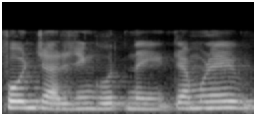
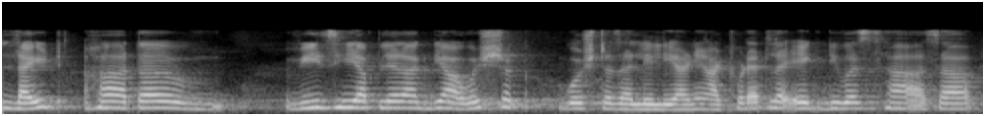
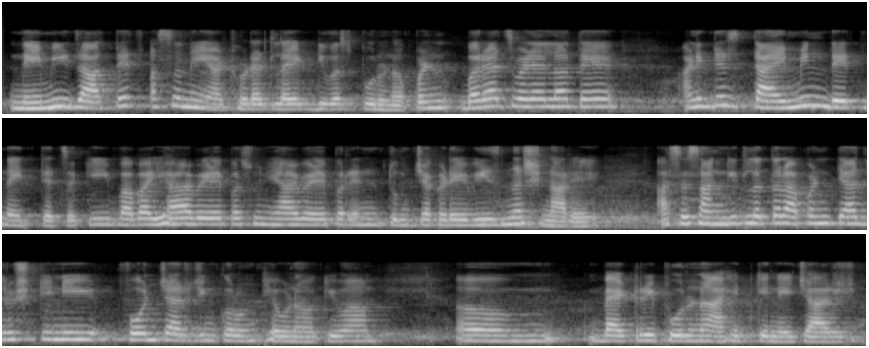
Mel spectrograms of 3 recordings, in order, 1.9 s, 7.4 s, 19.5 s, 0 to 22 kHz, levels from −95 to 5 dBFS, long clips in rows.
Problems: constant background noise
